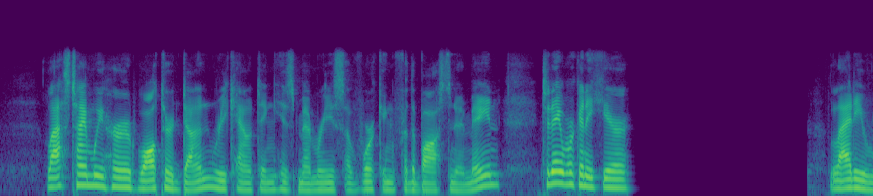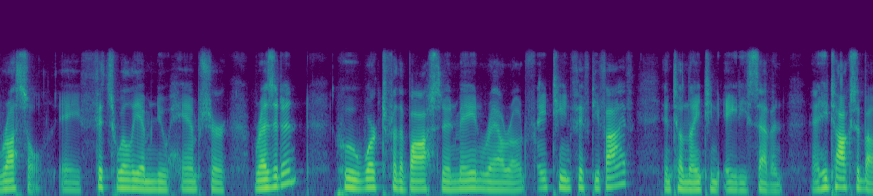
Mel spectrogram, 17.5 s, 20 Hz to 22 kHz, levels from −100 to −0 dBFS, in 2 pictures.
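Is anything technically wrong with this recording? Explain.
Yes, there are three separate timing faults in this speech, all heard through a call link whose audio stops at about 8 kHz.

From 6.27 to 8.10 s there is a call audio freeze. The sound hangs briefly and then goes silent for most of that 1.8 s stretch before resuming exactly where it left off. Delayed packets likely starved the jitter buffer, and the receiver bridged the wait with a fading tail and then silence. It differs from a skip ahead because no speech is lost. A pause has been inserted instead.

From 13.96 to 17.43 s there is a jitter buffer speed-up. The speech runs about 9% faster, so it sounds hurried and clipped, but the pitch does not rise. The receiver was holding more audio than it wanted. To work off the backlog, it repeatedly trimmed tiny pitch-period slices, removing roughly 0.3 s in total. It is spread out, so it is heard as a rushed pace rather than as audible jumps.

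At 14.09 to 14.12 s, inside that faster stretch, there is a skip ahead. Roughly half a second of speech is simply gone. The material on either side is butted together with almost no gap, because a block was dropped, on the way or by the buffer, while newer audio was already queued. Unlike the freeze, nothing is paused. Unlike the speed-up, the loss is one abrupt jump rather than a gradual hurry.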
